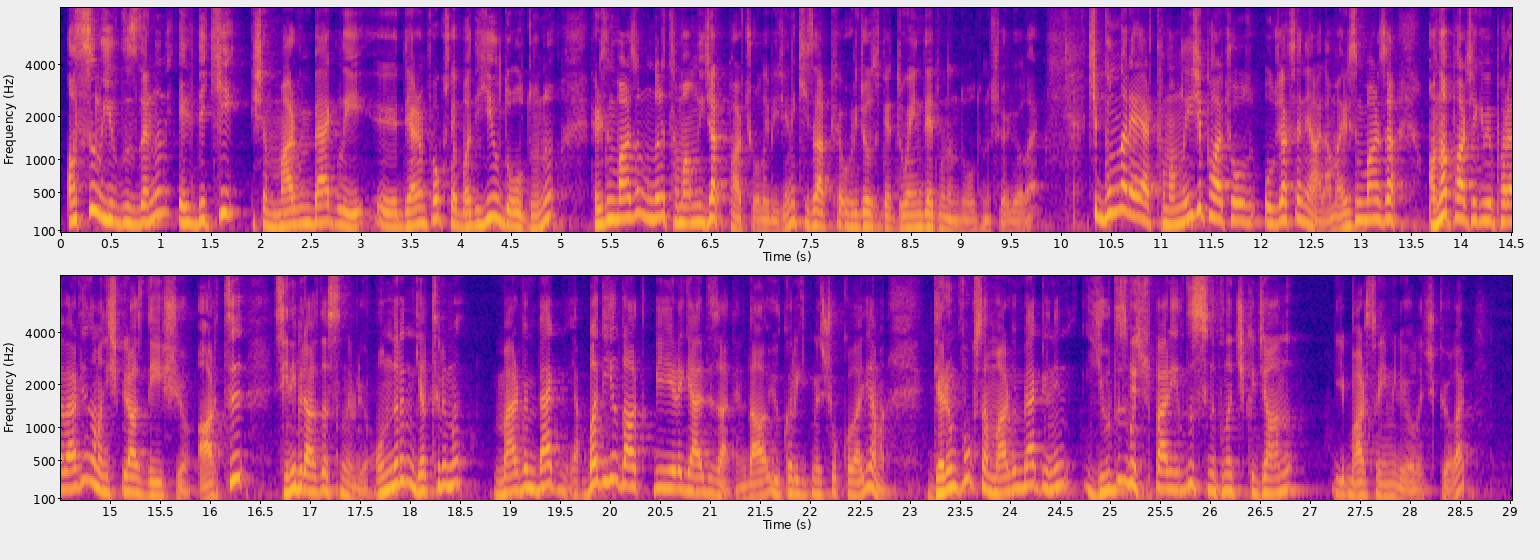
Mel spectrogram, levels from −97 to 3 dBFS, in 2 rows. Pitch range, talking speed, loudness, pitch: 135-195 Hz, 175 wpm, -22 LUFS, 165 Hz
